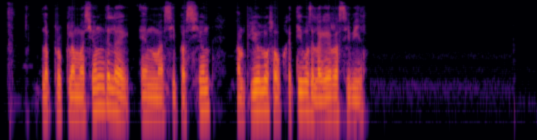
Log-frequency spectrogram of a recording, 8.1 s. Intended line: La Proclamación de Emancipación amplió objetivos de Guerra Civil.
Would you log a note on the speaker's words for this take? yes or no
yes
